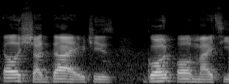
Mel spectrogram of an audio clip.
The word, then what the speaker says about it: El Shaddai: Al Shaddai, of course, the letter will pronounce it El Shaddai, right?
